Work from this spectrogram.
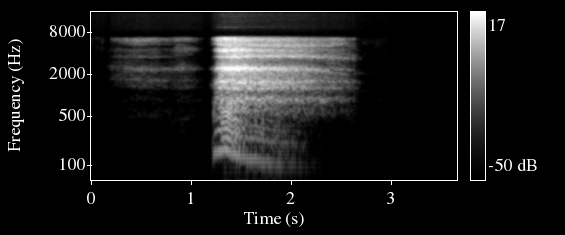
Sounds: Sigh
